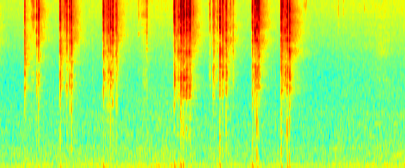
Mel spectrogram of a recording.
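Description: Raw potato being grated by hand on a metal grater: a run of short scraping strokes, about eight in three seconds, then a pause.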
